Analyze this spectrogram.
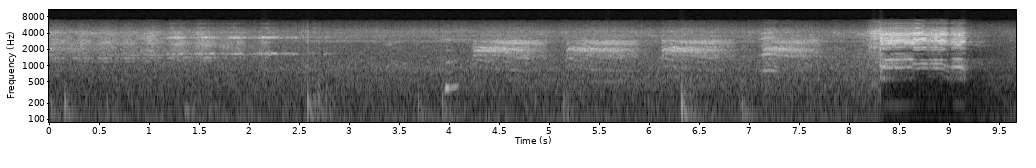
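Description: A red fox gives short, hoarse, honking calls in a run of repeated bursts.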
